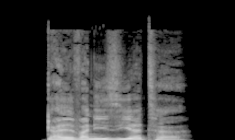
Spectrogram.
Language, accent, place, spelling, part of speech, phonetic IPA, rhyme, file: German, Germany, Berlin, galvanisierte, adjective / verb, [ˌɡalvaniˈziːɐ̯tə], -iːɐ̯tə, De-galvanisierte.ogg
- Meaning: inflection of galvanisieren: 1. first/third-person singular preterite 2. first/third-person singular subjunctive II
